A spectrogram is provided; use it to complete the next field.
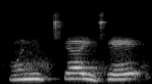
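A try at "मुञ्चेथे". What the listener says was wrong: मुंचे इथे नहीं मुंचे थे मुंचे एथे नहीं दोनों साथ में मुंचे थे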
